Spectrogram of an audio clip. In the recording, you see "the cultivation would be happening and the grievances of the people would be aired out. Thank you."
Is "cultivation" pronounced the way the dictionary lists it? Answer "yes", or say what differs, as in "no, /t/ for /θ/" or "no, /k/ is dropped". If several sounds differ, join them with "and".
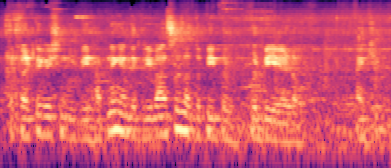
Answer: yes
